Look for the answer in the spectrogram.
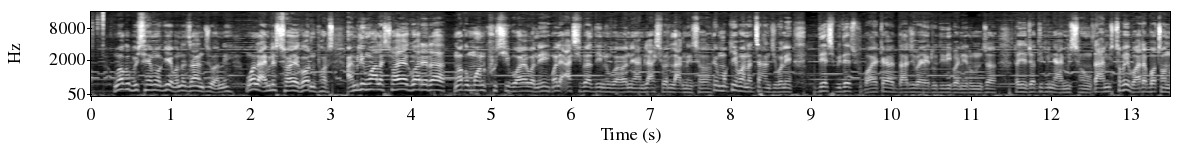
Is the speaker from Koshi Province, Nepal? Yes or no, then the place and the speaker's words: yes; Dharan, Koshi Province, Nepal; मेरो घर धरान सुन्दरी पर्छ, होइन?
